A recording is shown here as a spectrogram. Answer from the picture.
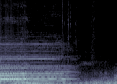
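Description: A single long note held steady in pitch during a Hindu temple worship ritual; it fades out about one and a half seconds in, leaving a faint low murmur.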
